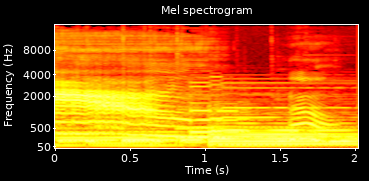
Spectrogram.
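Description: A voice imitates a cat's meow, a single drawn-out, wavering mew sung close and clearly, with no other sounds.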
